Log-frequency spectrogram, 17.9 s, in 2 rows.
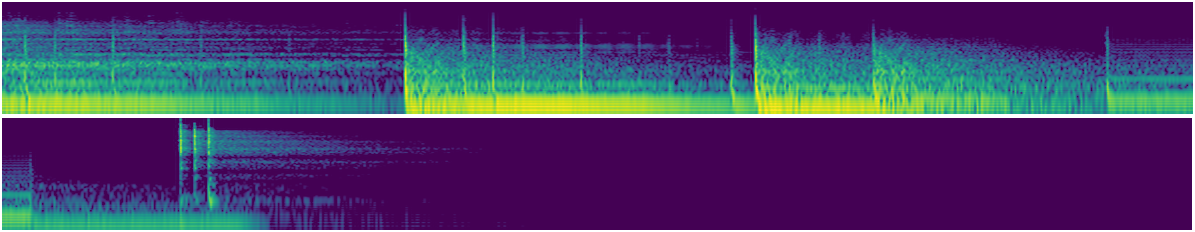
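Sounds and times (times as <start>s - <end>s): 
drums: 0.0s - 9.1s, 10.2s - 12.4s
bass: 0.0s - 11.0s.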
